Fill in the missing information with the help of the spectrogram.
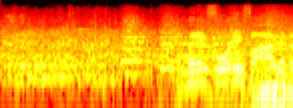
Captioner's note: pa announcement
